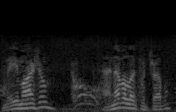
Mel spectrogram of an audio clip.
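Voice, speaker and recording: A man's voice: fairly high pitch, animated, normal speed, close to an everyday voice. An American man acting a smug, troublemaking ranch foreman with a sneering, mock-innocent manner in a 1950s radio drama. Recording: muffled 1950s radio recording, saloon crowd.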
